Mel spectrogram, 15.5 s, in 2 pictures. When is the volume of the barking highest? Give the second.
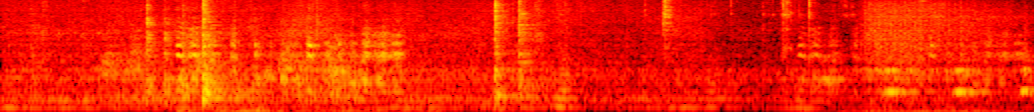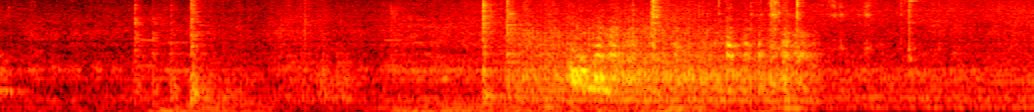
12 s.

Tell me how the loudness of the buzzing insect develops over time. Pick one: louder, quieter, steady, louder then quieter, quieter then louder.
quieter then louder.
